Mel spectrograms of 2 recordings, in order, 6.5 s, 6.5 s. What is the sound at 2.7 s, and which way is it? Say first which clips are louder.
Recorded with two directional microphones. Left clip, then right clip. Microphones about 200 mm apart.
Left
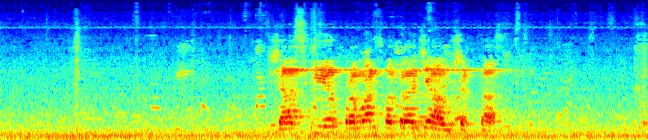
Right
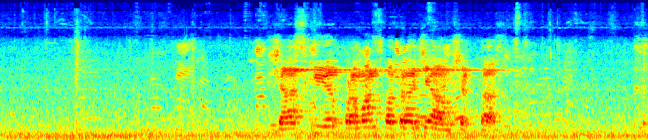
A man's voice: right 1 dB; 15° right (ahead or behind).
